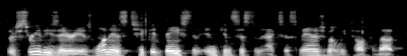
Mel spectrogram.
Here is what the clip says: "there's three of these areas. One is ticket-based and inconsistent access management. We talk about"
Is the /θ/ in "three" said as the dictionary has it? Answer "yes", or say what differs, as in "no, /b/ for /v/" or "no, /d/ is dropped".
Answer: yes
